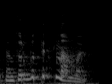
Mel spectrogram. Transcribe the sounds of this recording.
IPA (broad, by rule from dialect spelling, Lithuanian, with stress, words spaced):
ˈtʲɛn tʊrˈbuːtʲ tʲɪk ˈnɑːmɜ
